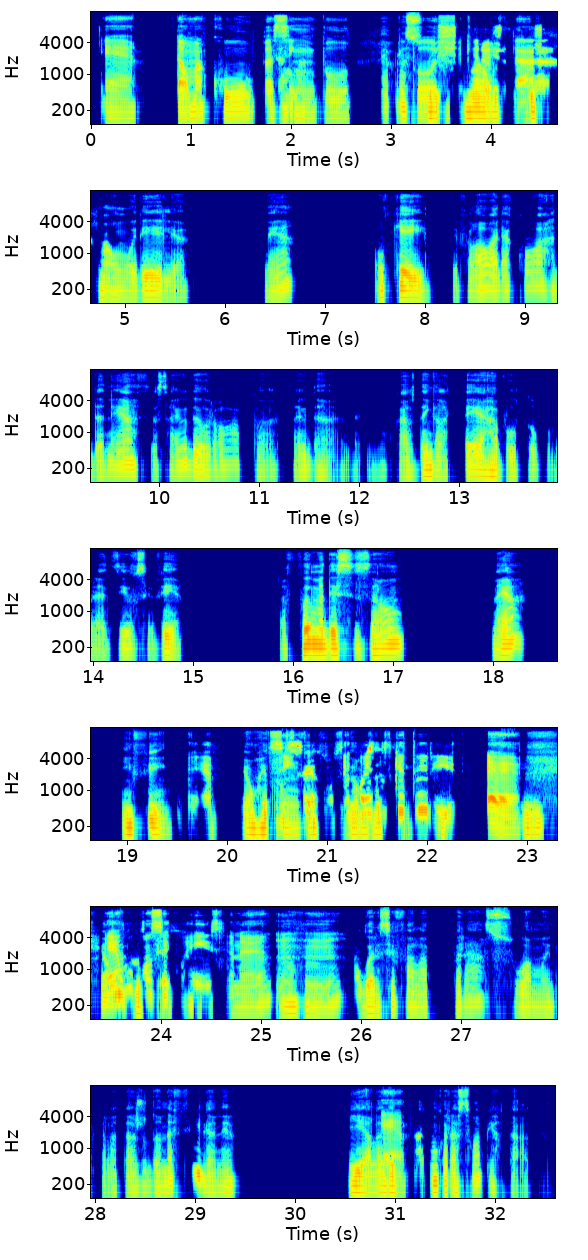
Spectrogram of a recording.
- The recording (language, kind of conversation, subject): Portuguese, advice, Como posso quebrar padrões de comunicação disfuncionais na minha família?
- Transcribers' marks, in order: distorted speech; static; other background noise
